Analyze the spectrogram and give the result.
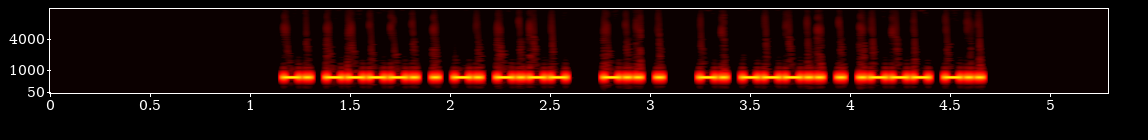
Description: Morse code, heard as a keyed tone, about 46 wpm, 700 Hz. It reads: N9ENY DE N8EJD
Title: USA Callsign DE Callsign - 5 Characters - 45wpm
